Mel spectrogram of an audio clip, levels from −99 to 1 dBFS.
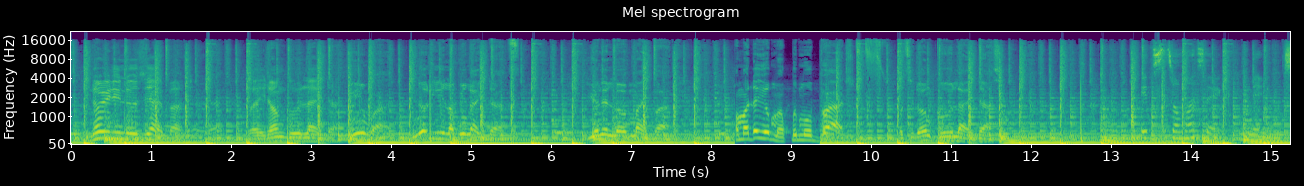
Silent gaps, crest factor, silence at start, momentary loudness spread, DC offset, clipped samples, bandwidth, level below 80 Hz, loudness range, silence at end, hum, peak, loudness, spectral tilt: none; 10 dB; 0 s; 4 LU; under 0.1%; under 0.1%; 17.5 kHz; -12 dBFS; 2 LU; 0 s; none; 0 dBFS; -12 LUFS; -5.5 dB/octave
